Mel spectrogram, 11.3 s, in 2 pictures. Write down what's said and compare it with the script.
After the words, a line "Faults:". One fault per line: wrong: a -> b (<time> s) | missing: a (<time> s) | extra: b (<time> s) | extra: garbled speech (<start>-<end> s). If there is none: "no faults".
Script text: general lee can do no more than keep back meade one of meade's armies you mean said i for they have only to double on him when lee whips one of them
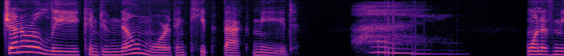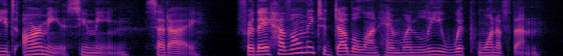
general lee can do no more than keep back meade one of meade's armies you mean said i for they have only to double on him when lee whip one of them
Faults:
wrong: whips -> whip (10.1 s)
